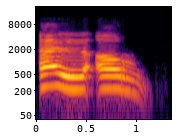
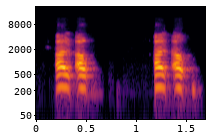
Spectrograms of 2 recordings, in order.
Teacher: Ra ada bunyi takrir. Dan dia pun ra, dia bersifat tafkim tebal.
